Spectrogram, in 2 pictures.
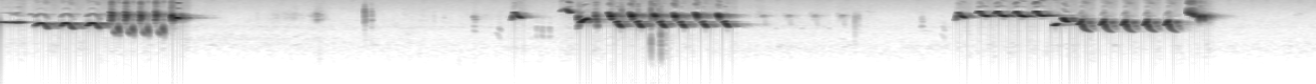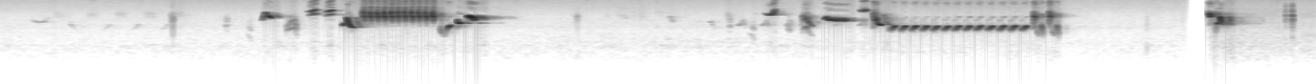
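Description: A songbird singing in repeated phrases about two seconds long, each a fast trill of high notes, some stepping down in pitch, with pauses of two to four seconds between phrases.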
